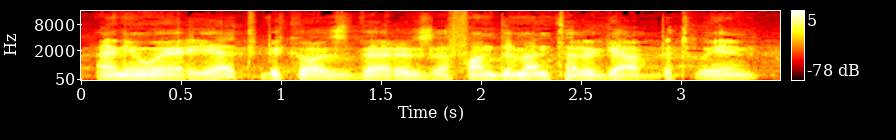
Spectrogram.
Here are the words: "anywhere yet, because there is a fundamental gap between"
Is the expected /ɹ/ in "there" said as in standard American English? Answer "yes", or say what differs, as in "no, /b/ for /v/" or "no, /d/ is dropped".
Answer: yes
